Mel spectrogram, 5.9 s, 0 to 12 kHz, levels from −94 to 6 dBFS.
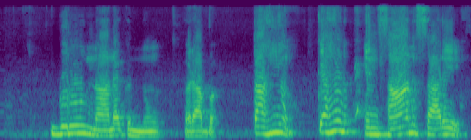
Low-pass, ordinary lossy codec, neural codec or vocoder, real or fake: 9.9 kHz; MP3, 96 kbps; none; real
